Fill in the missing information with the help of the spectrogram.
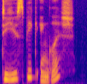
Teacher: Your voice goes up at the end, like you're asking something. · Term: rising intonation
